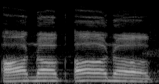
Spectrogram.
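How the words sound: It is said in a spooky, scary way.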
